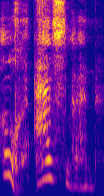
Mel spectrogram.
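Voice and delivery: high, slow plea of despair. A narrator's reading. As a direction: cry out his name in dismay. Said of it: "both together in despairing voices".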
